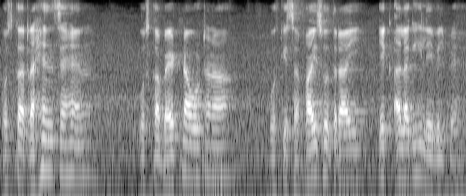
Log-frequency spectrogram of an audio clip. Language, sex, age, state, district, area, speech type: Urdu, male, 18-30, Uttar Pradesh, Shahjahanpur, urban, spontaneous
